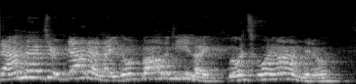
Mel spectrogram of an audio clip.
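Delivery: put-on high, flustered god brushing kids off; flustered refusal. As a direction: push them away in a panic. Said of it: "So first I said".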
